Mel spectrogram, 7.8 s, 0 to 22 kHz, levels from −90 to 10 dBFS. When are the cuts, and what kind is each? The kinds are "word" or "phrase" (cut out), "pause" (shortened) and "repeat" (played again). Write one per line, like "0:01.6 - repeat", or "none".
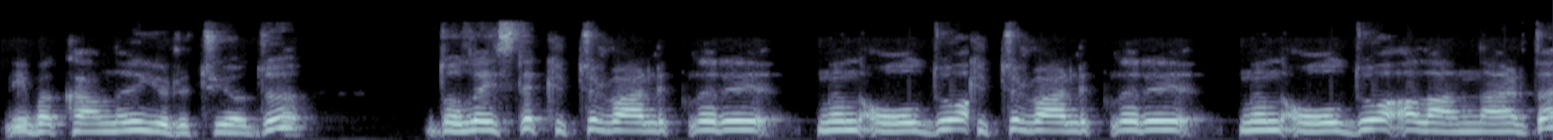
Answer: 0:04.8 - repeat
